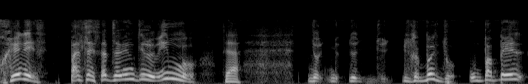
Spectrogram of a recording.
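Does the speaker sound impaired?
Yes: Down syndrome; congenital.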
